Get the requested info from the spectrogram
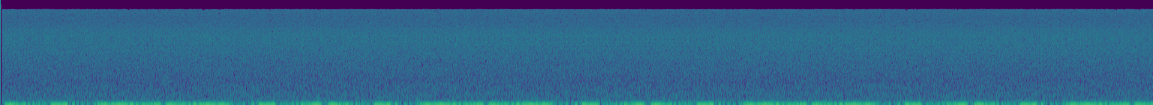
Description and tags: Rain - Rpg
A background retro rain loop, created in Milkytracker from
white and brown sound waves.
If you use the resampler of your audio editing software,
you can create different effects with this sample.
Sounds like: "rain from indoors", "heavy rain", "light rain" etc...
This sound, as well as everything else I have uploaded here,
is completely free for anyone to use.
You may use this in ANY project, whether it be
commercial, or not.
although that would be appreciated.
You may use any of my sounds however you please.
I hope they are useful.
